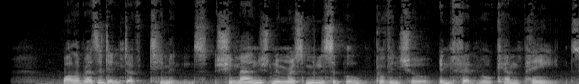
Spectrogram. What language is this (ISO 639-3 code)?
eng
